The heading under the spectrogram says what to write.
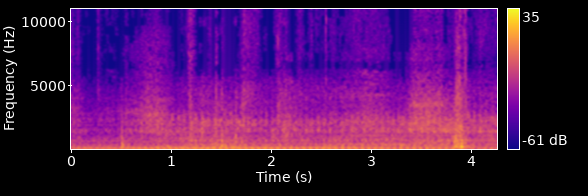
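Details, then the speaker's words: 1997 Plymouth Breeze 2.0L four-cylinder on 10W-30 oil, cold start at about 35°F in winter with the check engine light on: faint quick ticking from the back of the engine at idle that goes away once warm; owner suspects a lifter or oil supply. "I can hear the noise. It's like a ticking noise from the back side of the motor, but I don't know what it's from. It might be a lifter and the oil getting to it, because I think it's still running 10W30, but I'm not sure, because the ticking noise goes away once it warms up."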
